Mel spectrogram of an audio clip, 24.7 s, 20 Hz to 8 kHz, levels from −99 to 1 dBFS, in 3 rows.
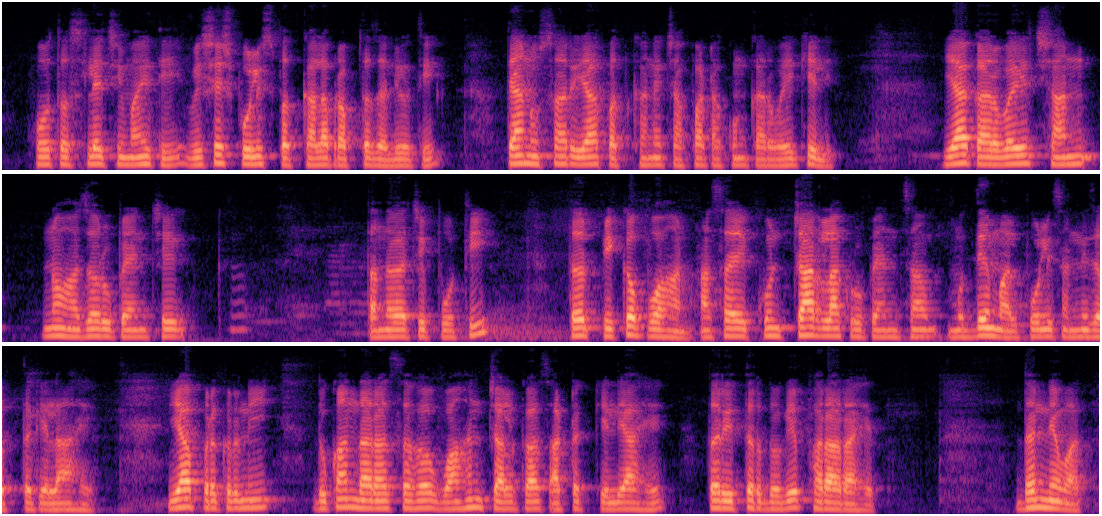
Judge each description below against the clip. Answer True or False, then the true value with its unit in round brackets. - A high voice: False (125 Hz)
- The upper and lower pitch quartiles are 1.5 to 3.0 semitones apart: True (2.7 semitones)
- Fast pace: False (120 wpm)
